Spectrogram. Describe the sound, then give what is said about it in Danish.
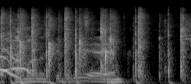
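Audience clapping after a live song performance on a Tuesday morning crackles in short, uneven bursts beneath a person talking over it, the applause fairly loud and broken up rather than a steady roar. “Lige endnu en stor klap.”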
